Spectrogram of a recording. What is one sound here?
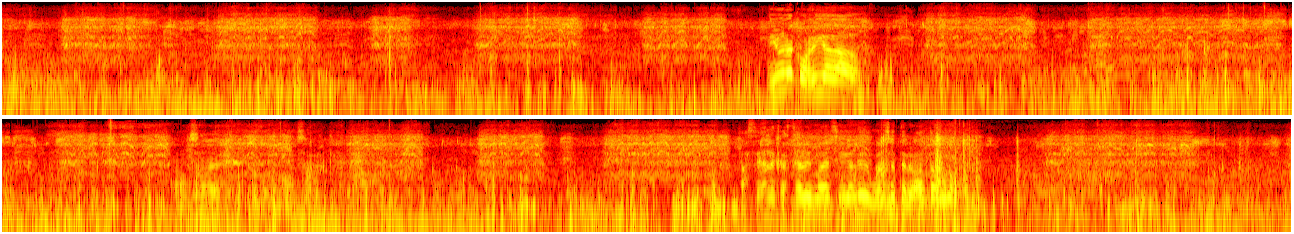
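A fishing reel clicks and whirs as its handle is cranked in bursts.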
